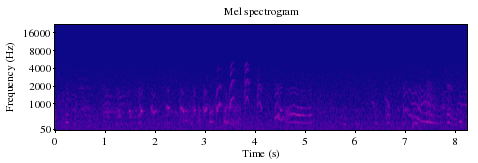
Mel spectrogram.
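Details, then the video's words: American Pit Bull Terrier puppies out in the fresh air, playing; a series of high, thin whimpers and squeaky yelps with wavering pitch, denser around the middle and again near the end, over a faint background hiss. "American Pit Bull Terrier Pups"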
